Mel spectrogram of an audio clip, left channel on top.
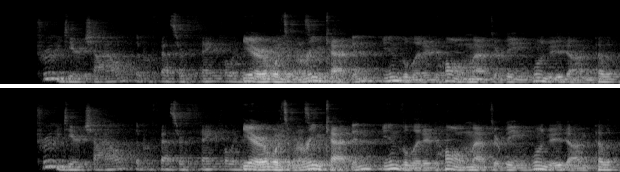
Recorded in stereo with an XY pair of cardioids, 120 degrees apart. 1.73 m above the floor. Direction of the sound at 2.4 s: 30° right.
